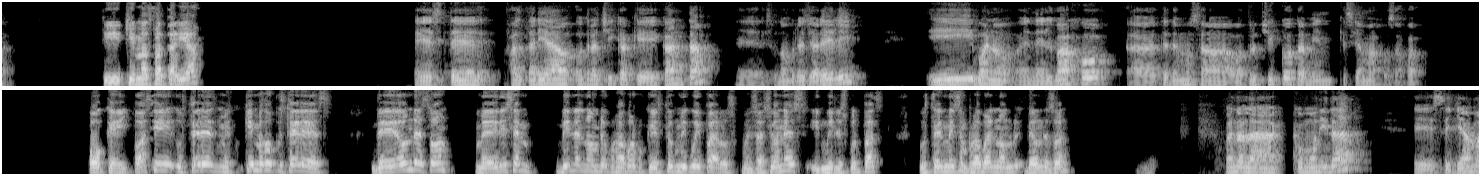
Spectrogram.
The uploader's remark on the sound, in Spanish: Charlamos via zoom.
